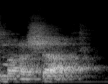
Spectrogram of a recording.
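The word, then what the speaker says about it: Menashe: And you spell that in the Hebrew is Manashah.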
